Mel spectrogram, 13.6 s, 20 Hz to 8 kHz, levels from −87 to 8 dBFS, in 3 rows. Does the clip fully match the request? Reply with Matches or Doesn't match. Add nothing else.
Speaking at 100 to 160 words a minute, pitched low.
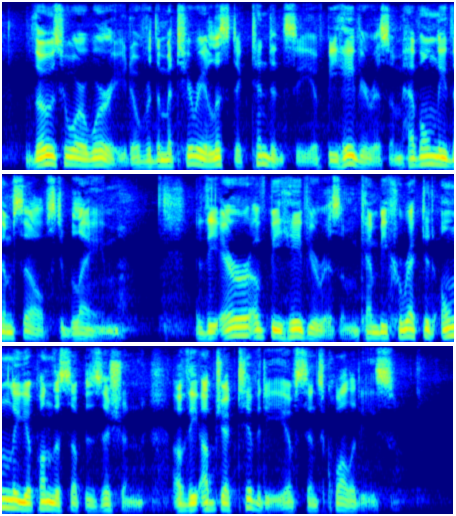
Matches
